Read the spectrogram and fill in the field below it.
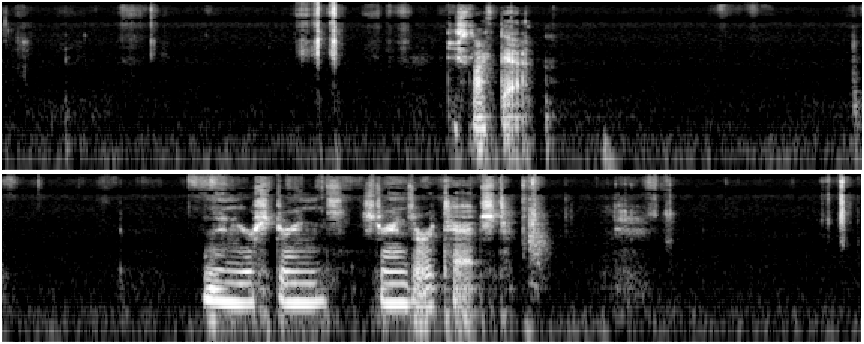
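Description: Small scissors snip through yarn.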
